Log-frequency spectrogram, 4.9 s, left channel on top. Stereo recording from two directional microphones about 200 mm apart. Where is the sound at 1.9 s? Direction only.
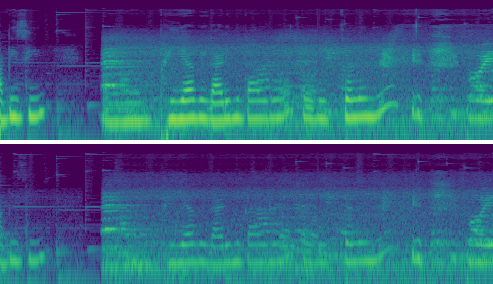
35° left (ahead or behind).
